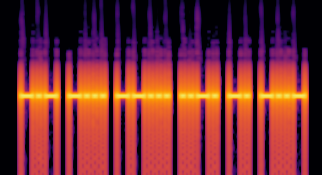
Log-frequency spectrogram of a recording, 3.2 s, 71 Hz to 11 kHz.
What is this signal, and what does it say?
Morse code, heard as a keyed tone, about 30 wpm, 700 Hz. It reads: KB7FNX
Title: USA Call Signs Repeated 2x 30wpm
